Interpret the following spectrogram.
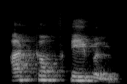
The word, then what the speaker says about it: uncomfortable: So I have seen a lot of people pronounce this word as uncomfortable or comfortable. Let me tell you, there is no table in the end.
